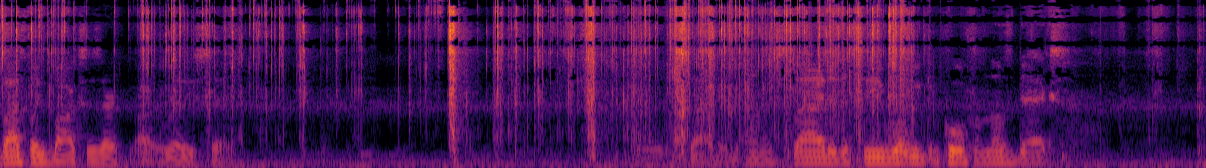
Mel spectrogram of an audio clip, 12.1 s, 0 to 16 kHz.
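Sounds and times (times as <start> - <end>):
foil wrapper crinkling: 0.0 - 9.6.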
